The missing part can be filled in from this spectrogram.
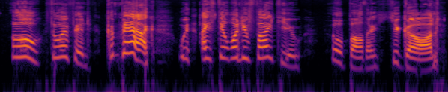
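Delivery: sing-song, swooping cartoon bear voice. Voicing a bearded character in a picture, in a Winnie the Pooh voice. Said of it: "It has the Winnie the Pooh voice".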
